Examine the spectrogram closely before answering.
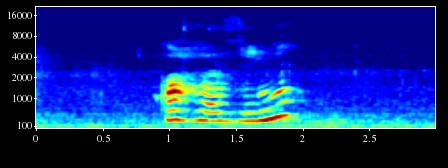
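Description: A young child calls out in a high, sing-song voice.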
